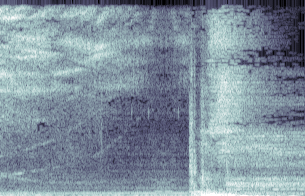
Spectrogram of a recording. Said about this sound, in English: She waited a moment more, and without anything else to do, she tapped the green dot. She felt a warm sensation on her fingertip. The chamber door immediately opened.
